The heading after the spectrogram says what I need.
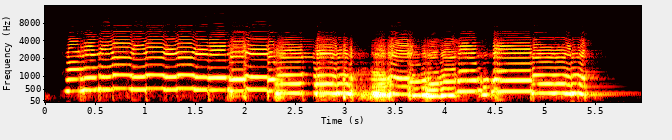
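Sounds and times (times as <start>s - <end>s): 
clean electric guitar through a Champ amp model on a multi-effects device with room reverb: 0.0s - 5.9s.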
